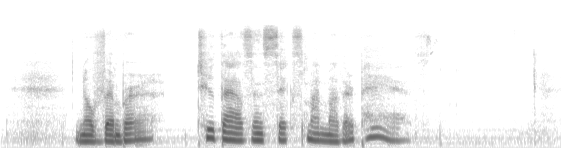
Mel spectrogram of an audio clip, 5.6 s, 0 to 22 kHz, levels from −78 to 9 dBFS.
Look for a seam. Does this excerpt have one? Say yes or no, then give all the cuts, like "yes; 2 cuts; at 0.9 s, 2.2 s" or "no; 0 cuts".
no; 0 cuts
